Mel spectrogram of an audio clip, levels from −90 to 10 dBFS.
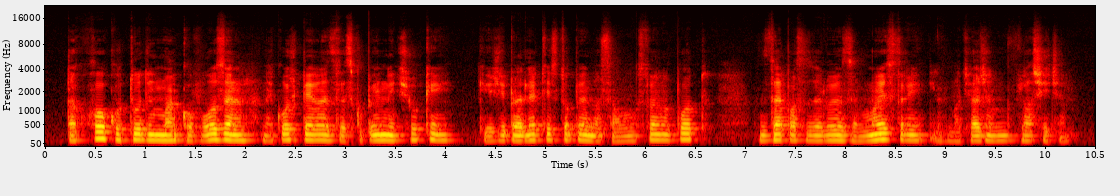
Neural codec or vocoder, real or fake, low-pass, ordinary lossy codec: codec, 44.1 kHz, 7.8 kbps, Pupu-Codec; fake; 19.8 kHz; none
